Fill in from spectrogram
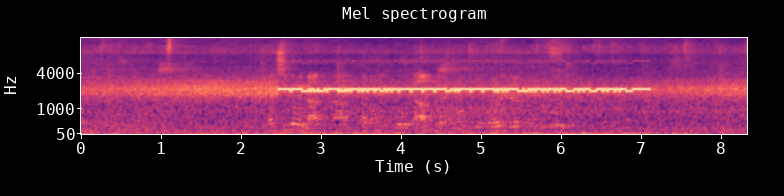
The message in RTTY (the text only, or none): DK7NF 599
